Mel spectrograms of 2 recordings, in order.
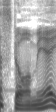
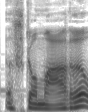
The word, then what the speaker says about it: Stormare: Peter Stormare, ja, nicht Stormare oder wie du das immer sagst, du Jack.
